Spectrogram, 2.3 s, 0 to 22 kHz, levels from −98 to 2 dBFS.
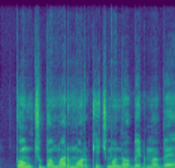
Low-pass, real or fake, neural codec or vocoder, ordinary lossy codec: none; fake; codec, 44.1 kHz, 7.8 kbps, Pupu-Codec; none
